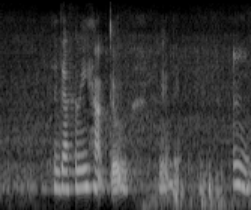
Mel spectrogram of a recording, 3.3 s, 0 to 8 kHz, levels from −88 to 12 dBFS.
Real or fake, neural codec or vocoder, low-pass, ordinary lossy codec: fake; codec, 16 kHz, 4 kbps, X-Codec, HuBERT features, trained on balanced general audio; none; none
